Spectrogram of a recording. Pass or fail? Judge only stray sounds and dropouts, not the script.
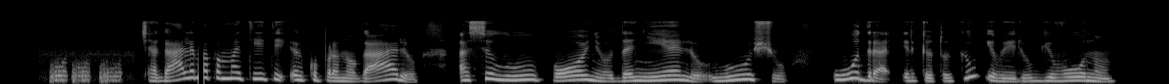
fail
